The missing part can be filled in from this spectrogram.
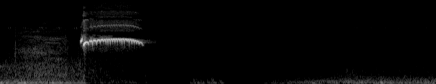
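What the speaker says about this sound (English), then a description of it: "Well, everybody, the whistle works fine." One sharp, shrill blast from an old metal whistle, about 100 years old, lasts about half a second, then fades to near silence with faint background rustle.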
